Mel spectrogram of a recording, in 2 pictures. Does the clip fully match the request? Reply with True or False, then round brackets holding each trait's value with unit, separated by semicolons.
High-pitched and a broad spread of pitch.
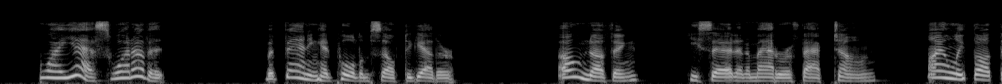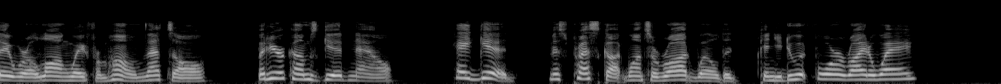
True (195 Hz; 6.3 semitones)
